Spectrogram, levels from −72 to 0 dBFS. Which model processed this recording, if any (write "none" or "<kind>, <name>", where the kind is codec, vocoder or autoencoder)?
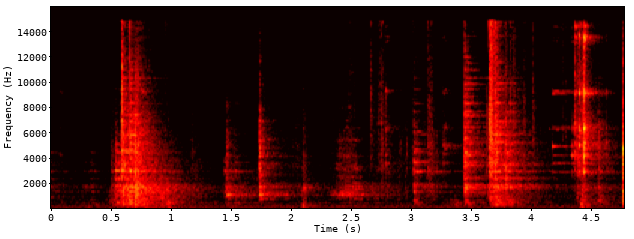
none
